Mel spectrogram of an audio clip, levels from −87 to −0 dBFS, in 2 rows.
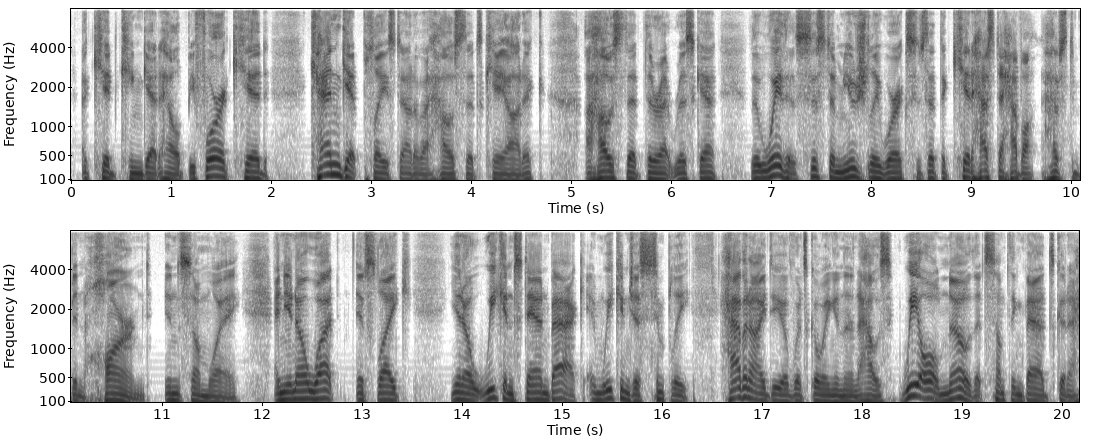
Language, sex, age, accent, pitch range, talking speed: English, male, 40-59, American, 95-120 Hz, 230 wpm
